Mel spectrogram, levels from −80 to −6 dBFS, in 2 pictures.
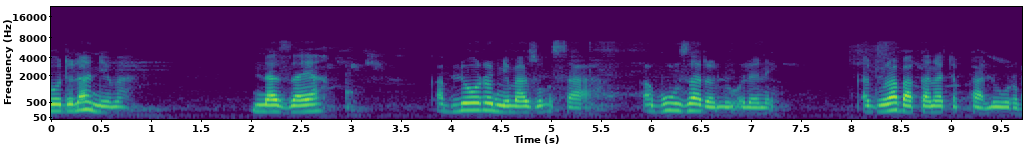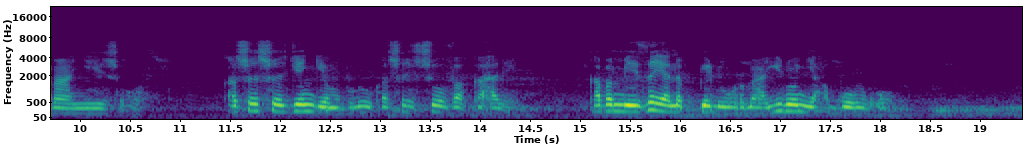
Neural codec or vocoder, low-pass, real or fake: none; 7.2 kHz; real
